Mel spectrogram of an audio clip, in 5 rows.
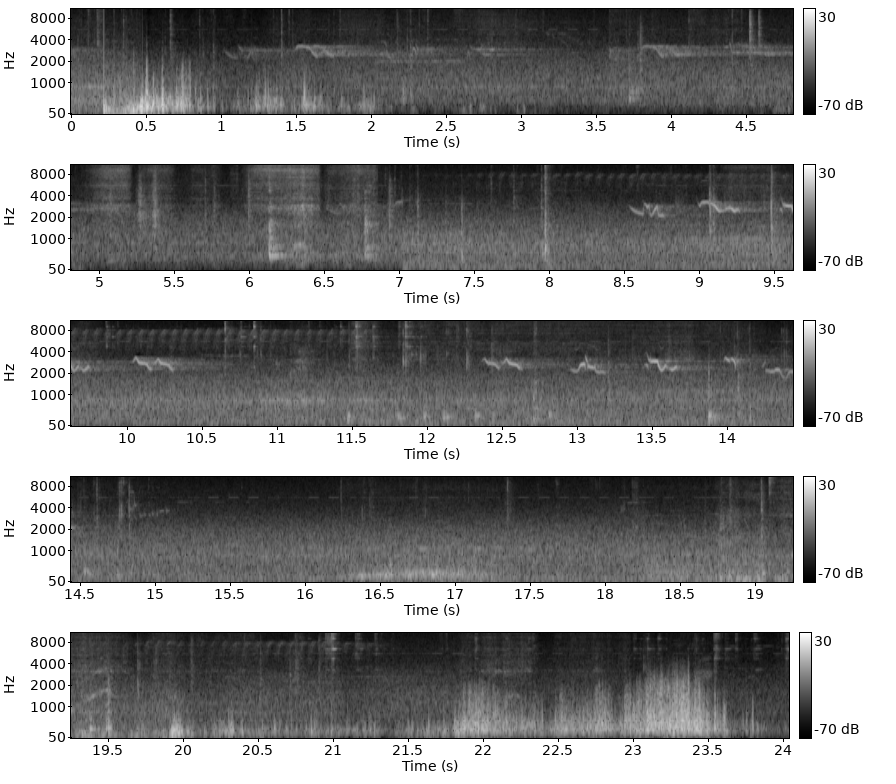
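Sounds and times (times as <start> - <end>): small birds chirping: 1.0 - 18.3.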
